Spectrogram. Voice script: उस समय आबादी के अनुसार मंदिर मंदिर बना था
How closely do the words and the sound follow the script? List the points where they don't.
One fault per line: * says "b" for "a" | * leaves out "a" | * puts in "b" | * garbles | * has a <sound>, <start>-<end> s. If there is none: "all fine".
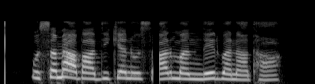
* has a dropout, 1.5-1.6 s
* leaves out "मंदिर"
